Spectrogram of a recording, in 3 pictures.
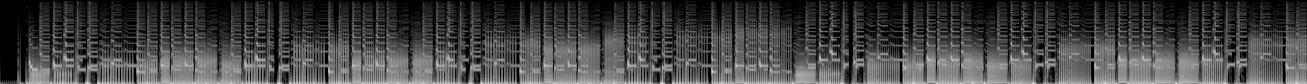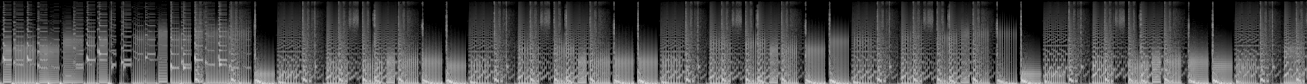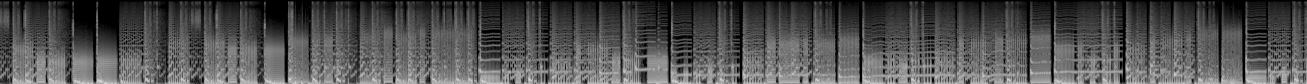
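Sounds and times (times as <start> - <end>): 
chiptune music on CSG8580R5 chip: 0.3 - 39.2.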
